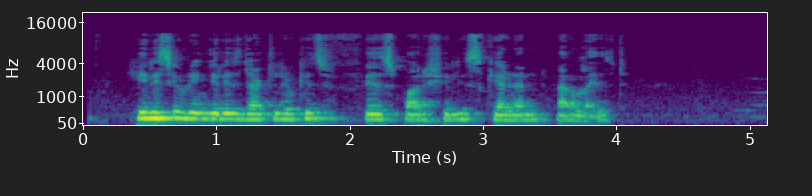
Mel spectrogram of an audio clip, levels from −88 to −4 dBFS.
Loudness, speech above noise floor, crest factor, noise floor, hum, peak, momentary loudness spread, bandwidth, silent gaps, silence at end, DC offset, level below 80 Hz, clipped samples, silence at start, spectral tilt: -22 LUFS; 43 dB; 18 dB; -64 dBFS; none; -4 dBFS; 14 LU; 11.5 kHz; none; 1.2 s; under 0.1%; -58 dBFS; under 0.1%; 0.4 s; -7.5 dB/octave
